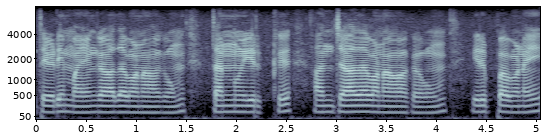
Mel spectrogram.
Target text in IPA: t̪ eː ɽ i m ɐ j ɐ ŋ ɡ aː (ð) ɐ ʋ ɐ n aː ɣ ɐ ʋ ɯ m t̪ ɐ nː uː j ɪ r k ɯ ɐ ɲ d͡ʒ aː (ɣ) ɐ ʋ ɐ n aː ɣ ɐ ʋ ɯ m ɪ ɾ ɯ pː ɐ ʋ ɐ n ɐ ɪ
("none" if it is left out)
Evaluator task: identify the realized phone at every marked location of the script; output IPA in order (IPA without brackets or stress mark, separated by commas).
ð, ð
